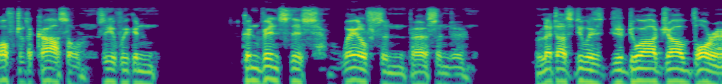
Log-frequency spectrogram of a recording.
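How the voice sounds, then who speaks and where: In a raspy, put-on character voice, a man speaks with long, frequent pauses. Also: medium pitch for a man, moderate pace. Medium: actual play. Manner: jovial, clipped upper-class politeness.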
